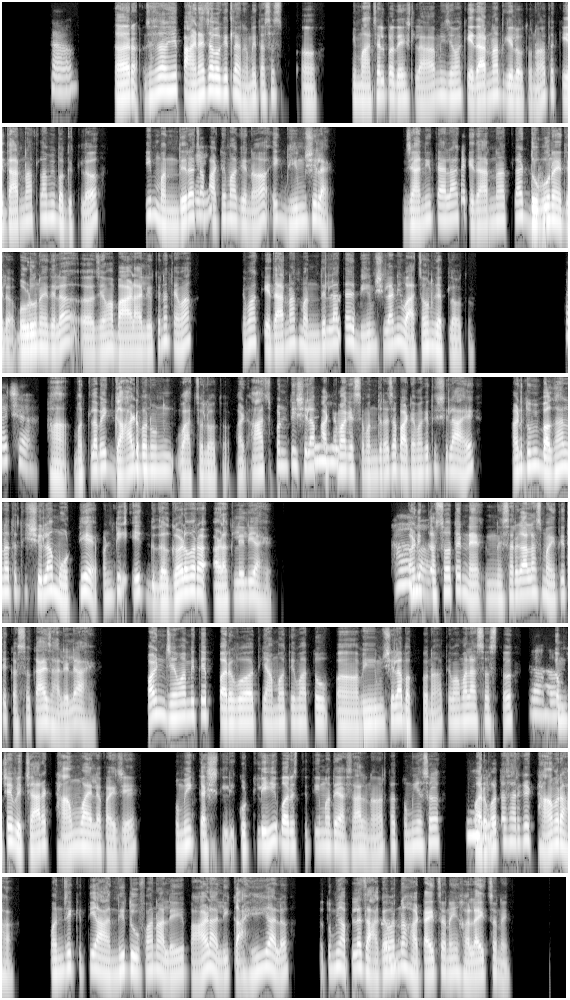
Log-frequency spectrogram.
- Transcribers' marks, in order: tapping
- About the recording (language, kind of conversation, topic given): Marathi, podcast, निसर्गातल्या एखाद्या छोट्या शोधामुळे तुझ्यात कोणता बदल झाला?
- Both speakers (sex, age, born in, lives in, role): female, 40-44, India, India, host; male, 25-29, India, India, guest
